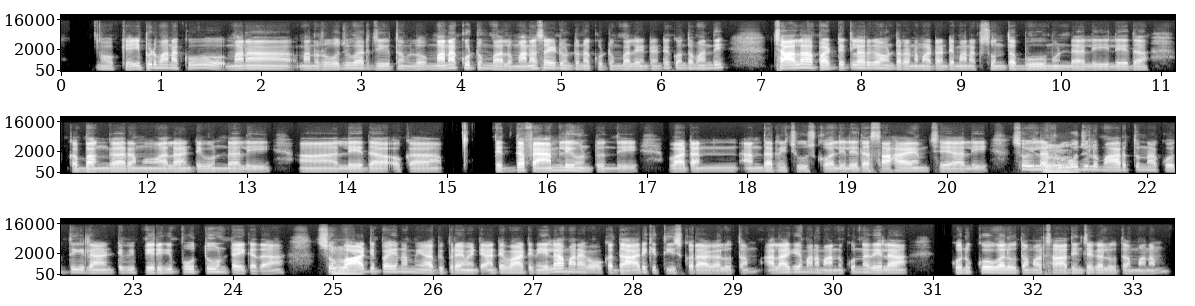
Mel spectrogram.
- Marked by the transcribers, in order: other noise; other background noise; in English: "సైడ్"; in English: "పార్టిక్యులర్‌గా"; lip smack; in English: "ఫ్యామిలీ"; in English: "సో"; in English: "సో"; in English: "ఆర్"
- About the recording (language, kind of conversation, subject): Telugu, podcast, ఆర్థిక సురక్షత మీకు ఎంత ముఖ్యమైనది?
